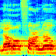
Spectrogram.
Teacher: نا میں الف مدہ ہے، ایک الف کے برابر کھینچیں گے. لا رفعناہ را کے اوپر زبر ہے، را کو پر پڑھیں گے. نون میں کھڑا زبر ہے، یہ الف مدہ کی طرح ہوتا ہے تو اسے ایک الف کے برابر کھینچیں گے.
